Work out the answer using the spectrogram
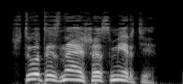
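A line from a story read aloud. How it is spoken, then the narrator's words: Angry. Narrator (Russian): зло сказал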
